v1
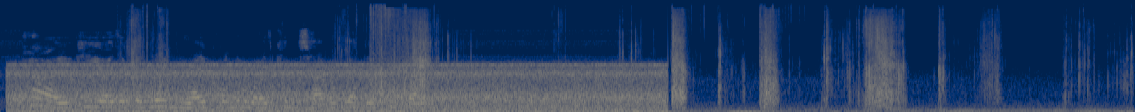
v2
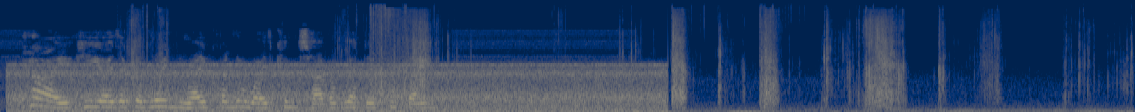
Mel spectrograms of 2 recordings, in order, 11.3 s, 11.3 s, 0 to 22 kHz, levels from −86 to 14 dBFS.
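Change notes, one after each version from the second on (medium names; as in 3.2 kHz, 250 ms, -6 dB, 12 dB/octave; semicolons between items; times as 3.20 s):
speech +7.0 dB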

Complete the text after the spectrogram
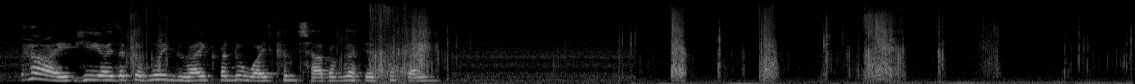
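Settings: first sound: muted; master: add bass shelf 160 Hz -5.5 dB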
